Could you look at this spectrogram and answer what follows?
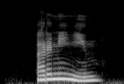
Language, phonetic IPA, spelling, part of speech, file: Russian, [ɐrmʲɪˈnʲin], армянин, noun, Ru-армянин.ogg
- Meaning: Armenian (citizen, resident, or of heritage)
